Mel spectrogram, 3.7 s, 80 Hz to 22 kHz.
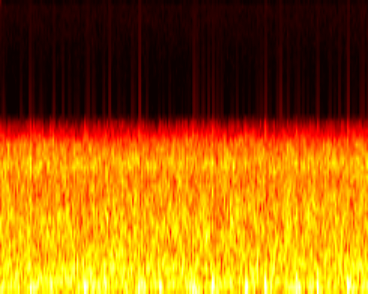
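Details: Normal fetal heart sounds heard over the maternal abdomen during a Leopold pregnancy exam demonstration. Cephalic presentation with the fetal back on the right. Counted over 5-second intervals (11–12 beats) while palpating the maternal pulse to compare.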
